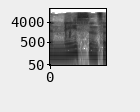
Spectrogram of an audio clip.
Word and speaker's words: Nascence: Am I pronouncing Nascence Advisory correctly? – Very well.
